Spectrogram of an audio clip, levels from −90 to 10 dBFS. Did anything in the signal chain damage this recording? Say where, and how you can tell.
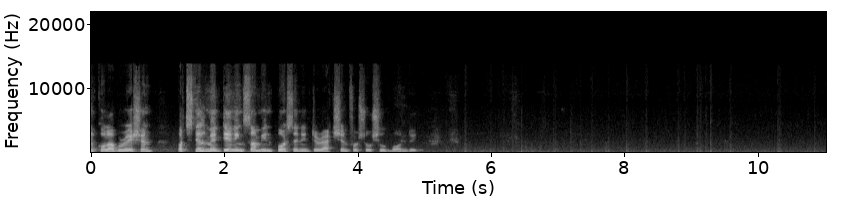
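Yes. From 0.94 to 1.26 s a faint copy of the speech trails 287 ms behind: echo leak, likely call-processing echo cancellation passing loudspeaker pickup back.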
